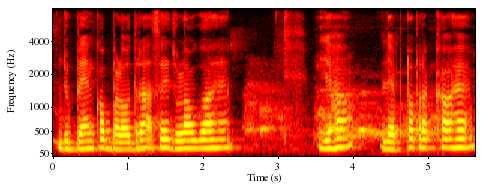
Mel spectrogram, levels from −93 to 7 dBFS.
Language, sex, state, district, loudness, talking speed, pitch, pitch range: Hindi, male, Bihar, Gopalganj, -19 LUFS, 140 wpm, 175 Hz, 160-185 Hz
